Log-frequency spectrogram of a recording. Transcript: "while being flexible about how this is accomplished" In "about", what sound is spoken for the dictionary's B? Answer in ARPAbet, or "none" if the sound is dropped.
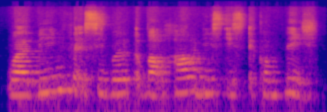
B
